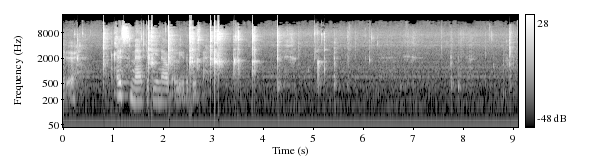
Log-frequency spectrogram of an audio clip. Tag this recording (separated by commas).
Stir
